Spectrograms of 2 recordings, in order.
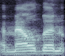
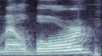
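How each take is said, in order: First: The name is said with an Australian pronunciation. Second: The name is said with an American pronunciation.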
